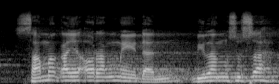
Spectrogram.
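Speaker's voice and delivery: usual speaking voice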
